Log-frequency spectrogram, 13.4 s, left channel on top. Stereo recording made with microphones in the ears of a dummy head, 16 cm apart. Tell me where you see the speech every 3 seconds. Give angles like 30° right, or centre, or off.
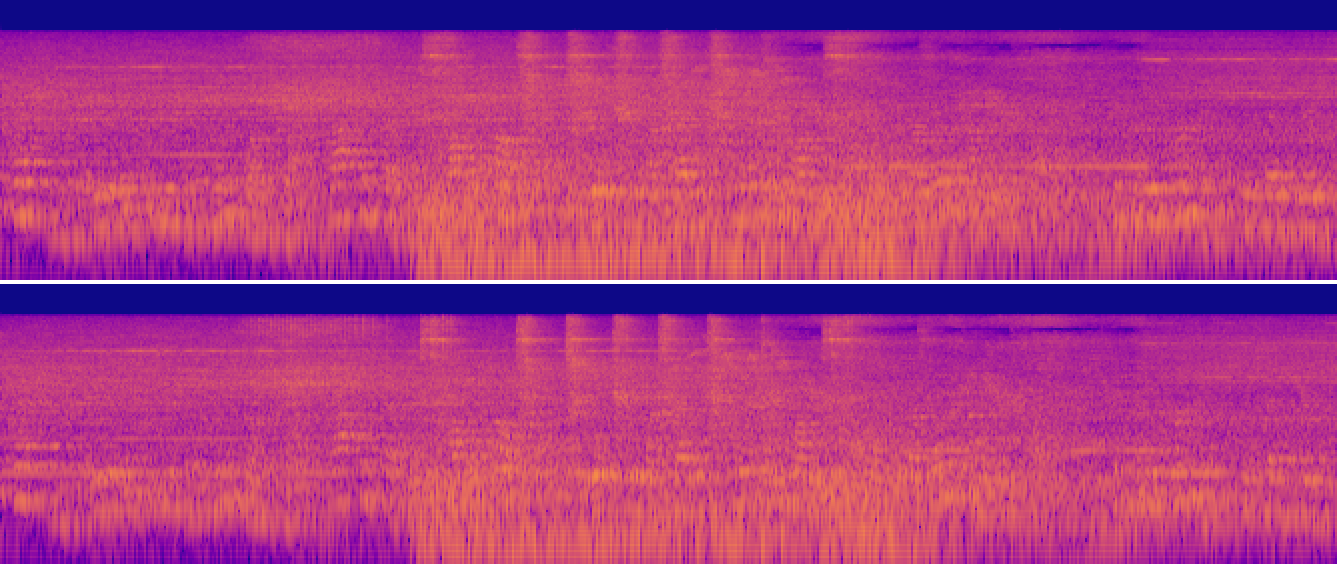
30° left, 20° left, 30° right, 70° right, 70° right.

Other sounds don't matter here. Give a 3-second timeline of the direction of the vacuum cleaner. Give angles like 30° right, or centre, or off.
50° right, 10° left, centre, 50° right, 60° right.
